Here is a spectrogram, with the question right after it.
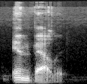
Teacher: So, when we accent the first syllable, we are speaking of a sick person, invalid. But when we accent the second syllable, we are speaking of an argument failing to meet the deductive standard of being valid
